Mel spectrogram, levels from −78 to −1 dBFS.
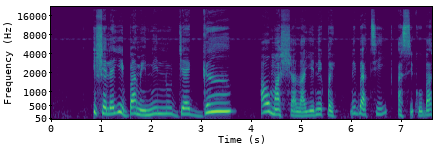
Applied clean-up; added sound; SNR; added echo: none; none; none; none.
